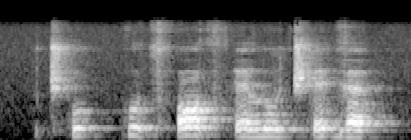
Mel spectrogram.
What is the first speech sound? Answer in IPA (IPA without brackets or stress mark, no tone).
t͡ʃʼ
